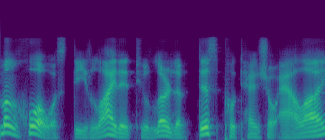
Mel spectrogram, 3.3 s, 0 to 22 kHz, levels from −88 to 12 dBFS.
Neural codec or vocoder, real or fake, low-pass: codec, 16 kHz, about 1 kbps, DyCAST, with the encoder's durations; fake; 7.2 kHz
